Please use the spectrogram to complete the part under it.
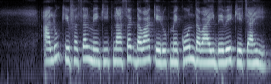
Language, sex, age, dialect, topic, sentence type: Magahi, female, 41-45, Southern, agriculture, question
